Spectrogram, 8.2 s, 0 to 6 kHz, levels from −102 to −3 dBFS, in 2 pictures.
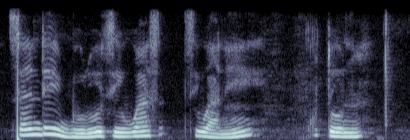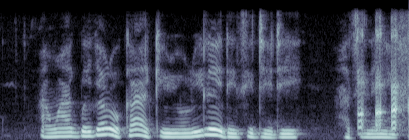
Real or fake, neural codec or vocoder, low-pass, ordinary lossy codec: real; none; 5.4 kHz; none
